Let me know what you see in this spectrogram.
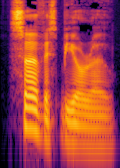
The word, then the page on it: service bureau: British English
